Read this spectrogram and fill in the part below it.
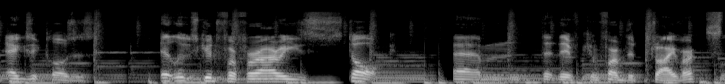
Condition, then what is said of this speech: None; typical speech.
